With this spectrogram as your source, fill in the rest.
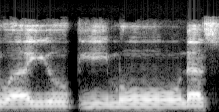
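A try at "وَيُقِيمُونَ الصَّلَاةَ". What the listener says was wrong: Wa yuqimunas salata. Qi panjang, mu panjang. Ulangi. Wa yuqi.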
